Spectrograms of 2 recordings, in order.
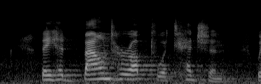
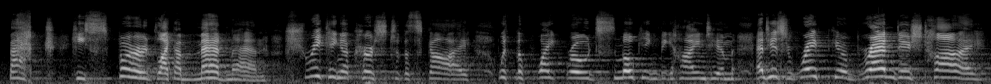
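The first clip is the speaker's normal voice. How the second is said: fierce crescendo; 6 semitones higher, 10 dB louder than usual. A narrator's reading. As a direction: thunder it out like his furious ride. Highwayman's mad ride back.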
